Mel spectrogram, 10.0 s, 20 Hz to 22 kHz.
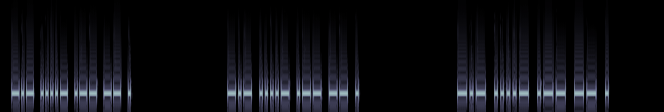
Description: Morse code, heard as a keyed tone, about 28 wpm, 700 Hz. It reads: K4WME K4WME K4WME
